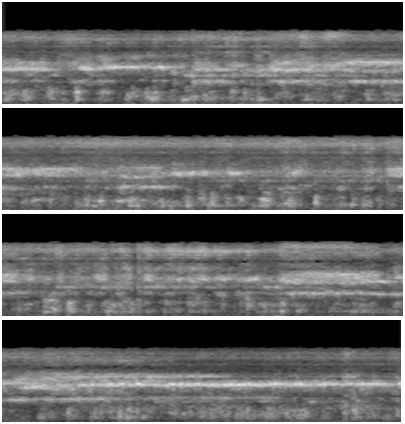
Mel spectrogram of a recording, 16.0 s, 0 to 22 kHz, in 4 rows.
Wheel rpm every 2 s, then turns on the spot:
230, 220, 230, 230, 230, 220, 210, 210.
none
